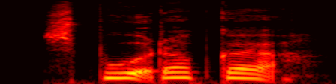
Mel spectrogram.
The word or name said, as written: spurtopgør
